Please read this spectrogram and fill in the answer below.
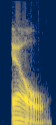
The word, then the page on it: ell: American English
